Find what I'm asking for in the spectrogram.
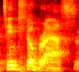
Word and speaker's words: Tinto Brass: Tinto Brass, am I saying that correct? – Yeah, Tinto. Depending on your country of origin, you'll pronounce it differently. But Tinto Brass is how...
